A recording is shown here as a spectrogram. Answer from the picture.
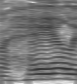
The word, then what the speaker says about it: heel: H-E-E-L. How would you say very good? – Heel goed. – Heel goed. So hail is like hail the chief. Hail to the chief, or it's hailing outside. Hail for very.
